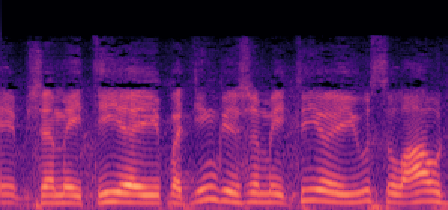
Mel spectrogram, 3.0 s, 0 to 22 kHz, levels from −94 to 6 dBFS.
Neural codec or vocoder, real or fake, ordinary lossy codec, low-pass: codec, 24 kHz, 0.9 kbps, WavTokenizer, medium speech release version 2; fake; MP3, 64 kbps; 10.8 kHz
